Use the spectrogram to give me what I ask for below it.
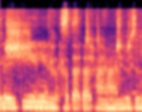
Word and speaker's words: Shein: Welcome to the world of Shine. Yes, like I don't think it's shine. Shein is how I tend to pronounce it.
